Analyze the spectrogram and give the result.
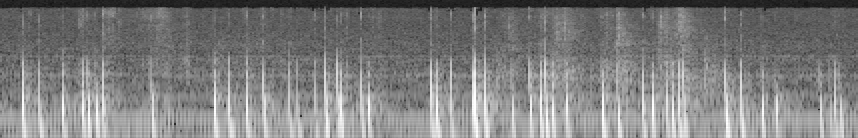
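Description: A thin, solid, round cork trivet is held in both hands while fingertips and short nails tap and scratch its face. A quick, uneven run of dull, soft taps comes out with almost no ring, mostly low and muffled and with no bright edge, over a faint steady low hum.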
